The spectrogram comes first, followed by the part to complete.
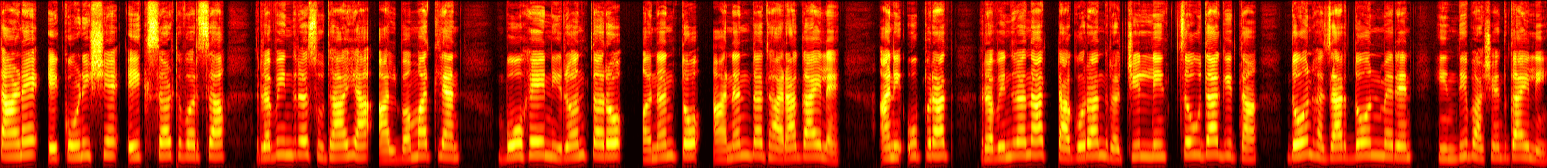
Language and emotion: Goan Konkani, neutral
